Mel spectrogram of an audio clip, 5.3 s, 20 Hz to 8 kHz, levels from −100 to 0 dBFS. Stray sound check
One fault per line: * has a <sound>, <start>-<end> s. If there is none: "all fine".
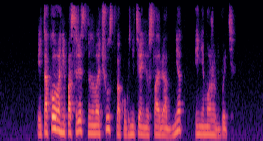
all fine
